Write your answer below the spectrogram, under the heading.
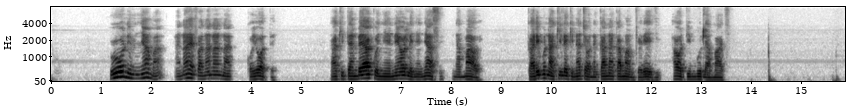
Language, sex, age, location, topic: Swahili, male, 50+, Nairobi, government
